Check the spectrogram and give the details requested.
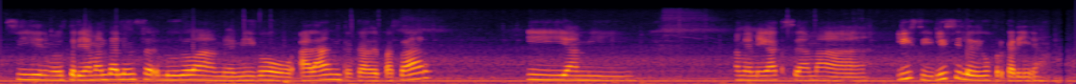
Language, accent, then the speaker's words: Spanish; Nicaragua; Yo soy de Nicaragua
